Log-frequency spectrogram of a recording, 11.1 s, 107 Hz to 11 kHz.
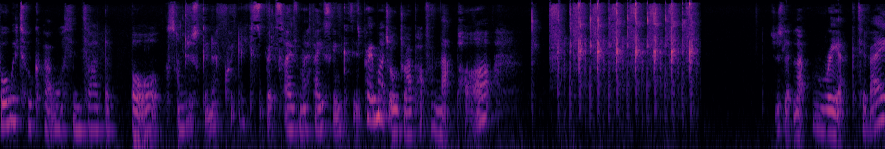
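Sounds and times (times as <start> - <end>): pump spray bottle spritzing: 6.7 - 8.8.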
